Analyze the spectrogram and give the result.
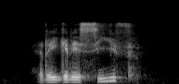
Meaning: regressive
- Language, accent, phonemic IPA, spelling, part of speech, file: German, Austria, /ʁeɡʁɛˈsiːf/, regressiv, adjective, De-at-regressiv.ogg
